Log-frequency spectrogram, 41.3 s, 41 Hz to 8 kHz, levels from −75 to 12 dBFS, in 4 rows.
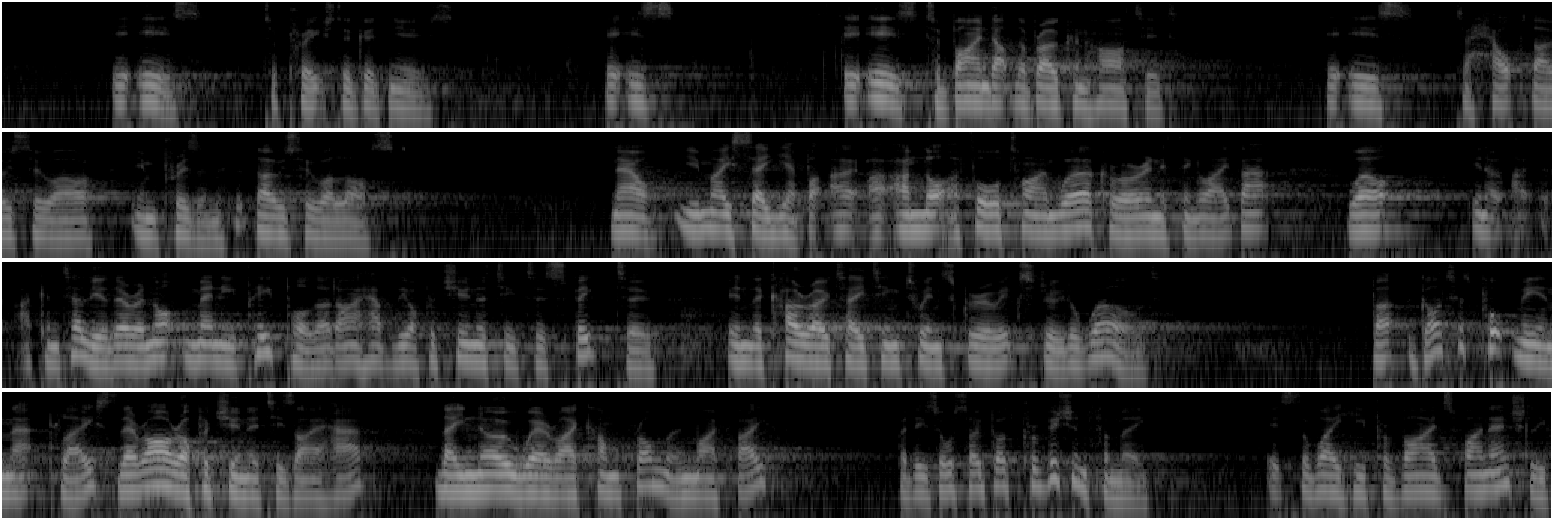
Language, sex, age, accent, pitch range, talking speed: English, male, 50-69, British, 110-135 Hz, 160 wpm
